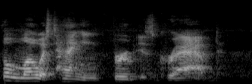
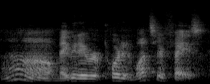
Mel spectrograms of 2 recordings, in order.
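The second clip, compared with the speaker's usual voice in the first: much softer, sly aside; gossipy murmur; 8 dB quieter than usual. Retold or imitated. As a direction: mutter it like a rumour spreading. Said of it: "people are like".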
